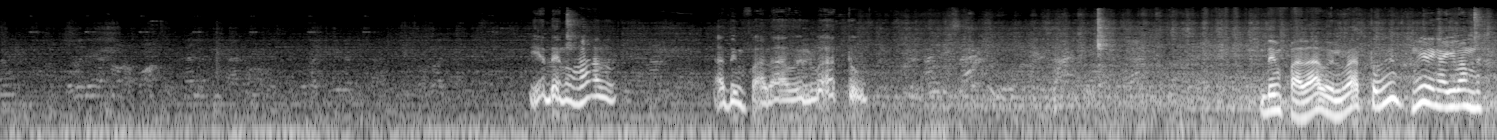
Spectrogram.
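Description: A shopping cart rolls with a low, steady rattle.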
